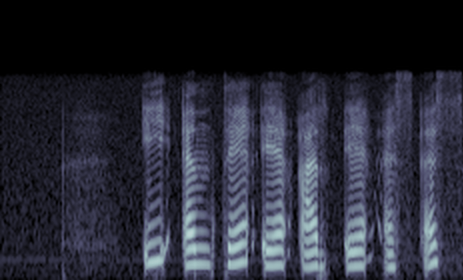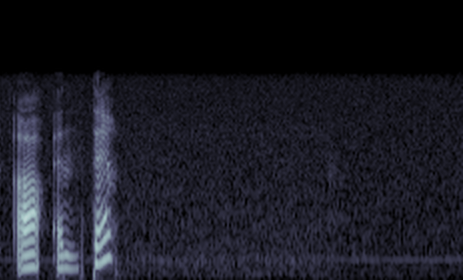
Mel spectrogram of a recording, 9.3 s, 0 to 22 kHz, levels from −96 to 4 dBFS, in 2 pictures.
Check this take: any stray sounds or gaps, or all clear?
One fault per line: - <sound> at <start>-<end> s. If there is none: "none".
none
